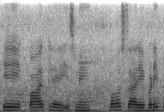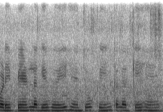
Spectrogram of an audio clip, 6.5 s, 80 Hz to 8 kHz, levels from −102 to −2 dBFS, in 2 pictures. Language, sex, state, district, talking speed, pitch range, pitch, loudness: Hindi, female, Uttar Pradesh, Lucknow, 165 wpm, 205-215 Hz, 210 Hz, -15 LUFS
